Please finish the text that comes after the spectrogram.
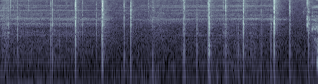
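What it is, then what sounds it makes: Cardboard snack tube. Fingers tap and pat the side of a yellow Pringles tube made of cardboard and composite, hollow and filled with chips, held in the hand. About a dozen soft, dry, hollow taps sound at an irregular pace over a quiet, faintly crackly background, each with a bright click and almost no ring.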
